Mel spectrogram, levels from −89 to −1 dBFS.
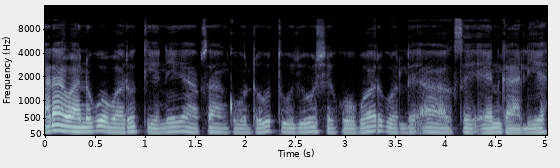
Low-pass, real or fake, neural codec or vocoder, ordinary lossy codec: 10.8 kHz; real; none; none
